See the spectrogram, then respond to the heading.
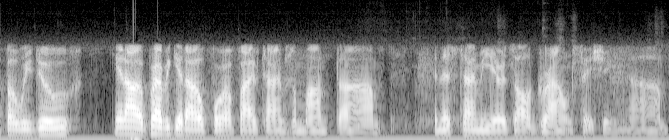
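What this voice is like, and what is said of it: Boston-area New England accent. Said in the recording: “it's worth hearing you just to hear the accent. My dad was from Worcester.”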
